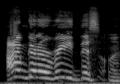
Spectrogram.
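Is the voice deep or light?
light. The voice is lighter, without much bass. The speaker calls it wrong. "No, no, no. Put some bass in that voice"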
